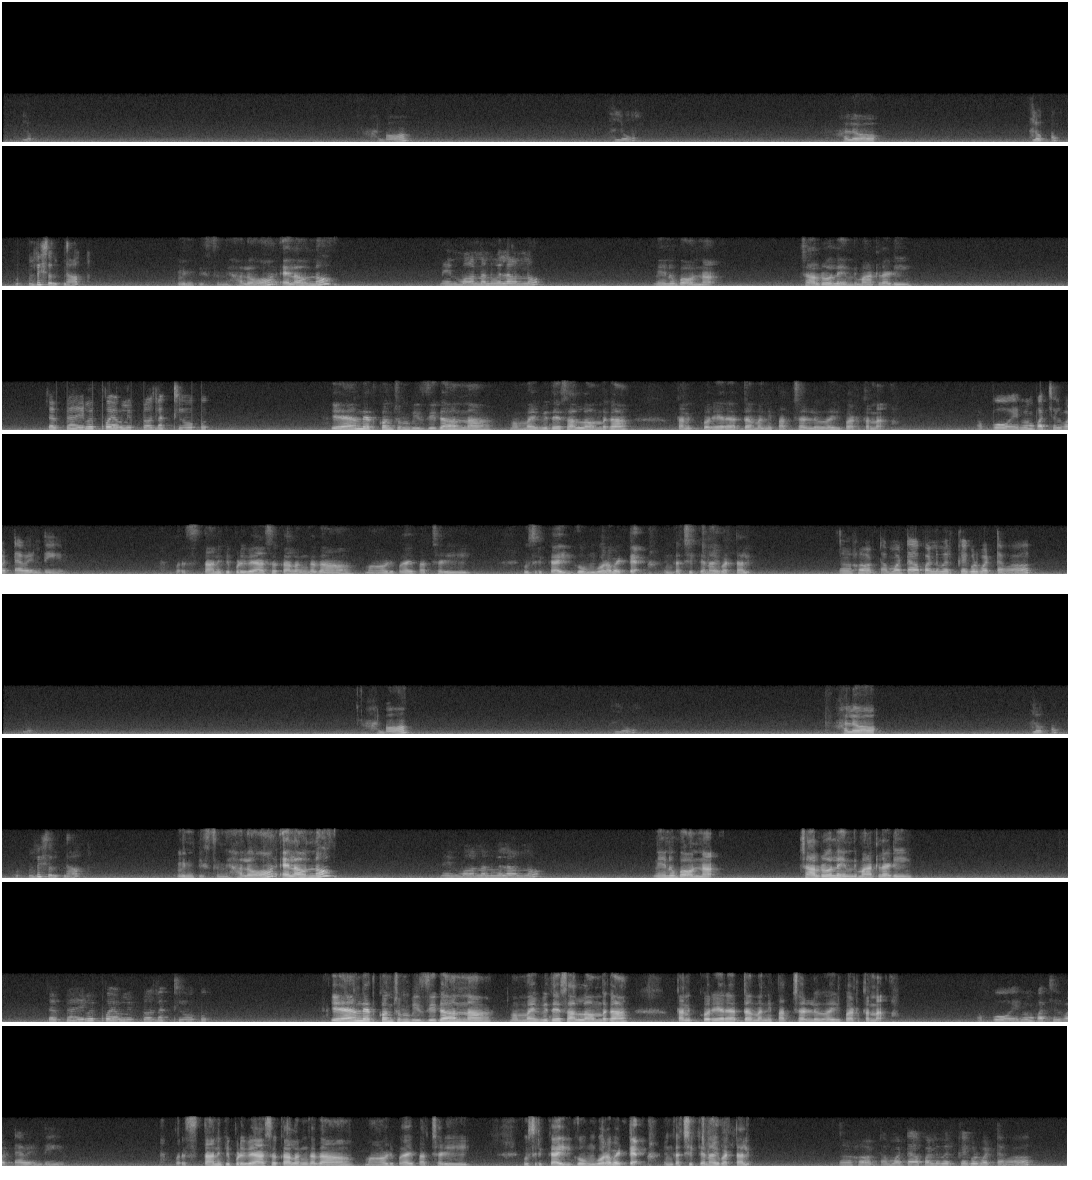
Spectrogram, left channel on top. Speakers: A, on the left (about 50°); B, on the right (about 85°).
A: Hello జరు
B: hello
A: hello
B: hello
A: hello విన్నీపిస్తుందా
B: వినిపిస్తుంది హలో ఎలా ఉన్నావ్
A: నేను బాగున్నా నువ్వు ఎలా ఉన్నావు
B: నేను బావున్నా చాలా రోజులుయింది మాట్లాడి
A: ఏం అయ్యిపోయావు ఇన్ని రోజులు
B: ఏం లేదు కొంచెం బిజీగా ఉన్నా మా అమ్మాయి విదేశాల్లో ఉందిగా తనకి కో కొరియర్ వేద్దామని పచ్చళ్ళు అయి పడుతున్నా
A: అబ్బో ఏమేం పచ్చలు పట్టావేంటి
B: ప్రస్తుతానికి ఇప్పుడు వేసకాలం కదా మామిడికాయ పచ్చడి ఉసిరికాయ గోంగూర బట్ట ఇంకా చికెన్ అవి పట్టాలి
A: ఆహా టమాటా పండుమిరపకాయ కూడా పట్టవా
